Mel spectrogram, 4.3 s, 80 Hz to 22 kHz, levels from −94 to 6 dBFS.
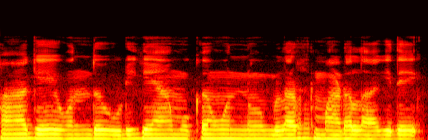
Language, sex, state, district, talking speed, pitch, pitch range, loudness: Kannada, male, Karnataka, Bangalore, 85 wpm, 120 Hz, 120-125 Hz, -14 LUFS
